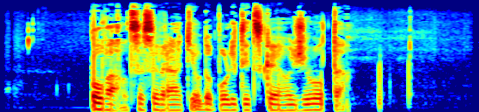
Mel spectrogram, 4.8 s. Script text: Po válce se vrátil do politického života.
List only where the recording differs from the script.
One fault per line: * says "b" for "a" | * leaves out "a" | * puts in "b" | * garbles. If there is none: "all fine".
all fine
